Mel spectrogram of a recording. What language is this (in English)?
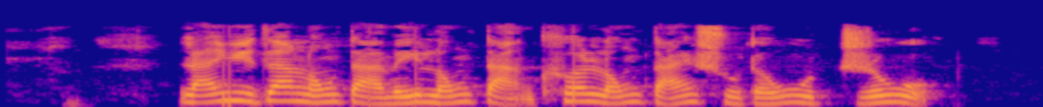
Chinese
